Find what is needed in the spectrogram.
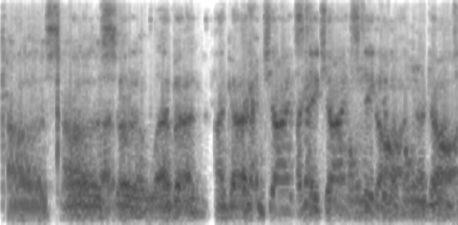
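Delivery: deep, distorted robotic connection glitch; garbled digital robot sound, like a bad call line. Real, not acted. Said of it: "You sound like a robot".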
